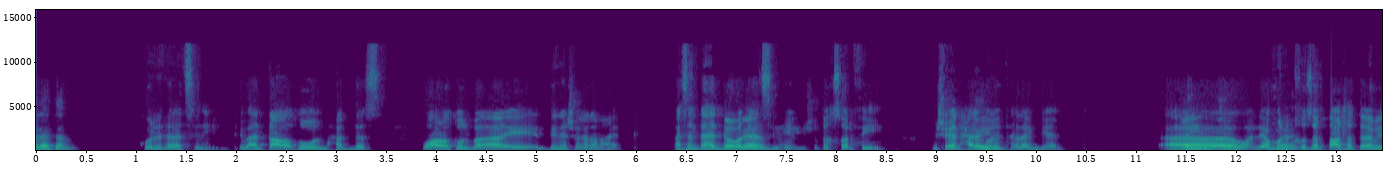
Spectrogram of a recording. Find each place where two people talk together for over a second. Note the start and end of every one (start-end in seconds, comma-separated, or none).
11.4-12.7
